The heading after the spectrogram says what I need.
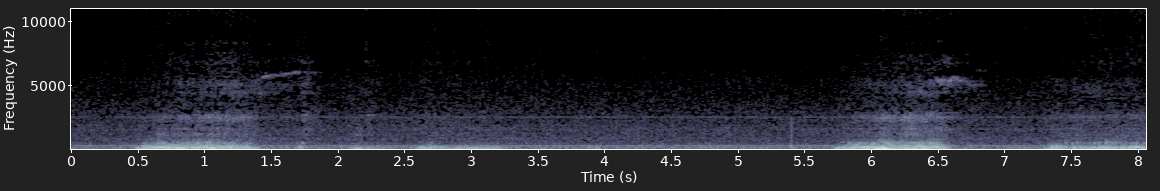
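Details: Sleeping puppy snoring: loud, low rumbling snore on each in-breath, softer snuffle out, about 11–12 breaths a minute.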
